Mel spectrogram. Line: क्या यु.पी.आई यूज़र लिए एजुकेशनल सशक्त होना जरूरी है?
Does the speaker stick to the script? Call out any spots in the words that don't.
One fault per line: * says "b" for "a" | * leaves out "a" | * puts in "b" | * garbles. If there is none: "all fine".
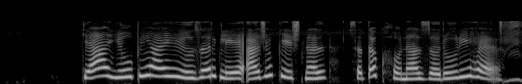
all fine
